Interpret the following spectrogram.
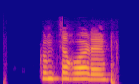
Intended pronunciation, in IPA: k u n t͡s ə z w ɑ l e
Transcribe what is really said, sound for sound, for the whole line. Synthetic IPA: k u m t͡s ə ɣ w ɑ ɽ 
